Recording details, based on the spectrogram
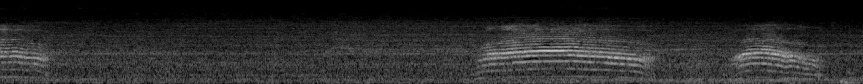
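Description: An Oriental Shorthair cat gives long, loud, drawn-out meows with rich harmonics, rising then falling.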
